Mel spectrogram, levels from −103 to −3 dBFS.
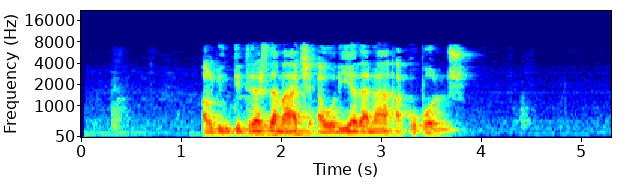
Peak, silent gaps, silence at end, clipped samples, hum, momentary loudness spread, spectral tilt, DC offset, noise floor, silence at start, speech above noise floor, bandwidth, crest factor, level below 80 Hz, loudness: -2 dBFS; none; 1.5 s; under 0.1%; none; 11 LU; -7 dB/octave; under 0.1%; -68 dBFS; 1.2 s; 49 dB; 7.6 kHz; 20 dB; -56 dBFS; -20 LUFS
